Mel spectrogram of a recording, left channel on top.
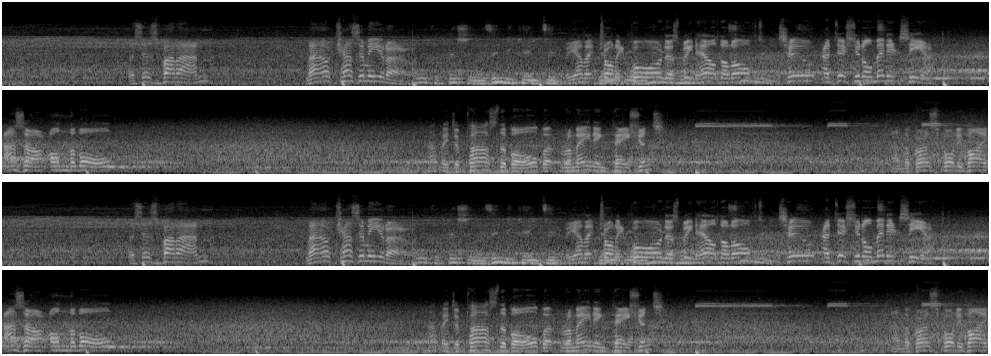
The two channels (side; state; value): both; identical; correlation 1.00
